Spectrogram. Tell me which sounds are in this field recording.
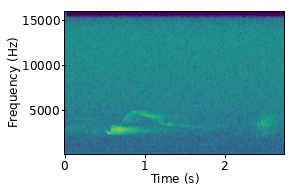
Veery, Eastern Wood-Pewee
